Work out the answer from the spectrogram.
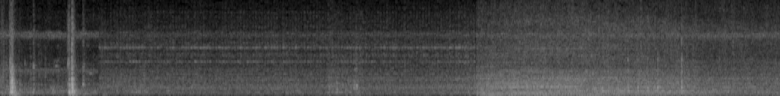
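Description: Two sharp cracks about half a second apart near the start, taken as gunshots, then the low steady hum of a car with its engine running. About five seconds in, the sound turns louder and fuller, with a steady low engine drone.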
